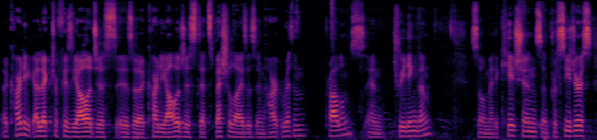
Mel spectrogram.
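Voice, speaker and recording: A German-accented man in his thirties gives a friendly talk on heart rhythm to a community audience. He explains things plainly, often pausing with ums and restarting sentences. He speaks into a microphone in a lecture room. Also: lowish voice, a little mellow. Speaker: cardiologist giving a public health talk. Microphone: handheld and podium microphone.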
